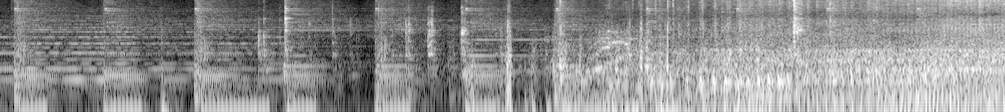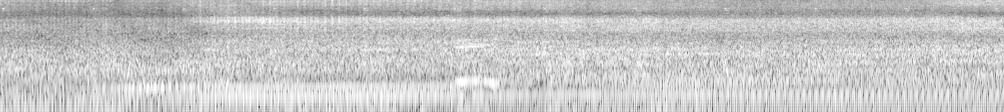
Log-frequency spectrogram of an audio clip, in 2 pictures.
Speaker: That's revving way too high. It should be right there.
